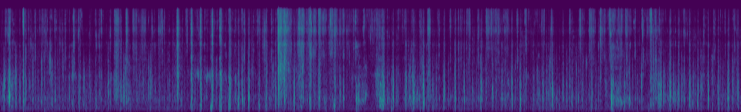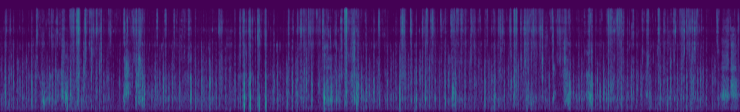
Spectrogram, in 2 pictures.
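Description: Close-miked eating sounds: wet chewing and mouth smacking on handfuls of chicken biryani, with many quick irregular clicks and crackles.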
